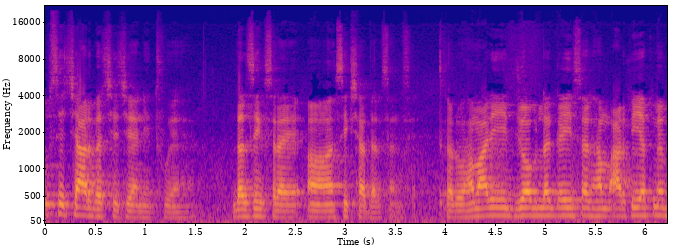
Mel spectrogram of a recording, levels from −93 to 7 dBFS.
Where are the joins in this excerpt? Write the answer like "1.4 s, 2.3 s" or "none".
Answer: 4.0 s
